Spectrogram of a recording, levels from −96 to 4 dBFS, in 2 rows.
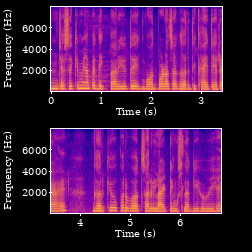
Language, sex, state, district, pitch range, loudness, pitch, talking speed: Hindi, female, Uttar Pradesh, Jyotiba Phule Nagar, 225-250 Hz, -16 LUFS, 235 Hz, 255 wpm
